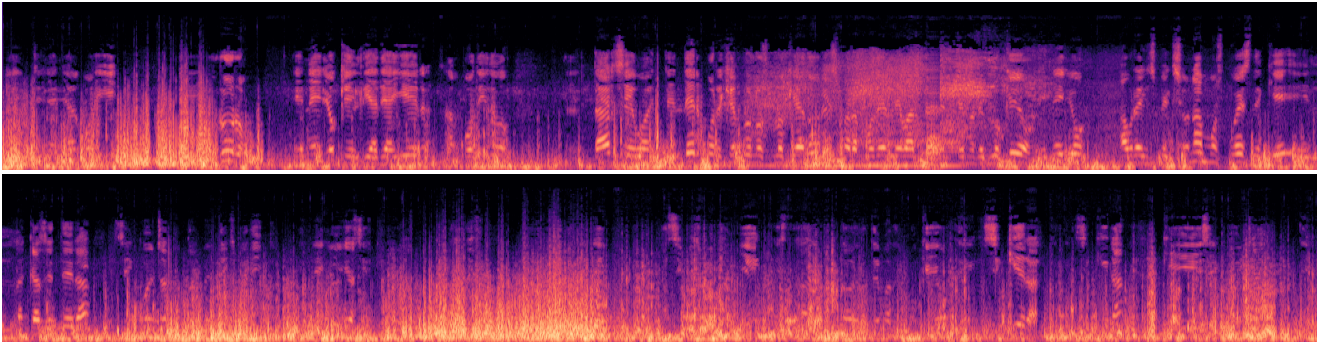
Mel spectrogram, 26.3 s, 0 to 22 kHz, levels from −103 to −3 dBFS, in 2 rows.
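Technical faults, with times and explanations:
0.40 s, 9.28–9.38 s, 13.27 s, 16.79–16.87 s, 20.65–20.68 s and 23.41–23.57 s, lost LE Audio frames: Bluetooth LE Audio frames went missing, and the LC3 decoder filled each gap by reusing the last spectrum with random signs, fading it after a few frames. The shortest gaps, 20 to 30 ms, sound like a brief noisy smear. The 100 ms loss at 9.28 s decays audibly toward silence. At 16.79 s and 23.41 s the losses come as scattered bursts rather than one gap, with the longest run at 23.41 s about 70 ms. The gap lengths fit 10 ms frames.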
